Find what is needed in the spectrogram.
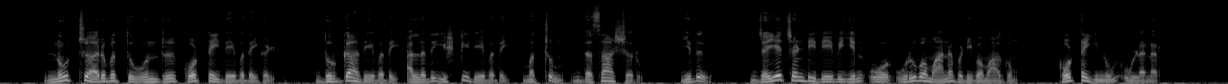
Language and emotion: Tamil, neutral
